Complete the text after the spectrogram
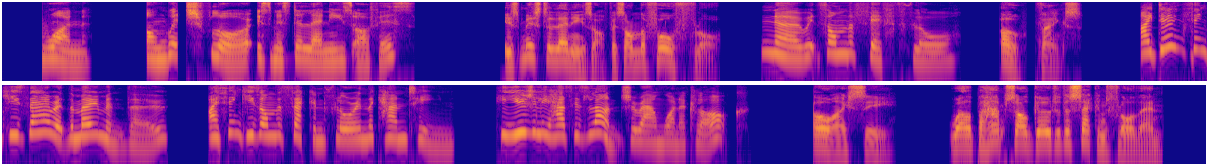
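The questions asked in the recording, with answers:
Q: On which floor is Mr. Lenny's office?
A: the fifth floor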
